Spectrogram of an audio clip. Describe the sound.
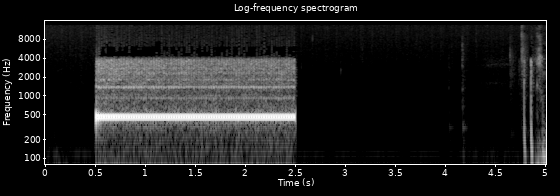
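A telephone dial tone heard while dialing out: one steady, mid-pitched hum lasting about two seconds on its own, followed after a pause by a couple of short clicks.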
